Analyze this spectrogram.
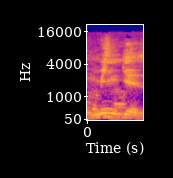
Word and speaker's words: Minguez: C'est bien comme ça qu'on prononce ton prénom, Minguez.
